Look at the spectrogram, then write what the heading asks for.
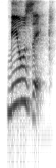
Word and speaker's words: music: Bởi vì các từ còn lại phát âm chữ S đều là S. Còn từ music là âm Z ạ.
